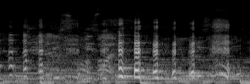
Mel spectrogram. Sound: laughing

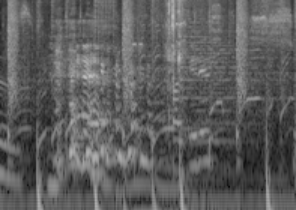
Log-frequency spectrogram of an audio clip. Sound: both laugh

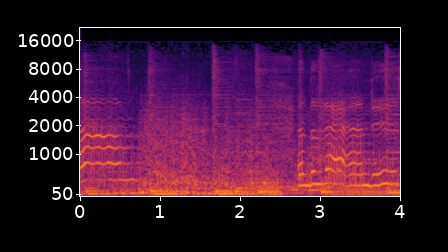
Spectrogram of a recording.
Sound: thunder

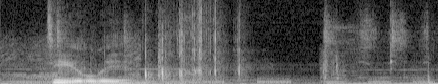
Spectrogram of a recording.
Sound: cards riffling

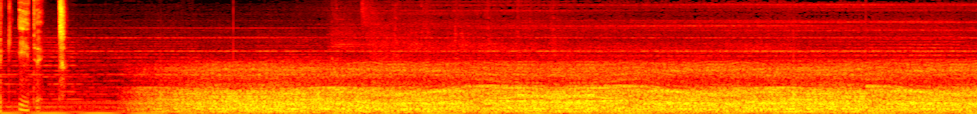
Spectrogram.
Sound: evil howling winds

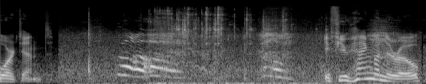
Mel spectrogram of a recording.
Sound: grunts, pants

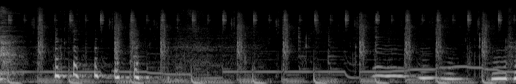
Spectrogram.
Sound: chuckles

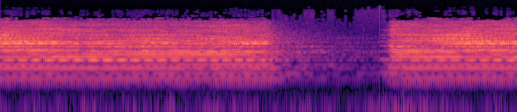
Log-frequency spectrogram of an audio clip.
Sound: train horn hooting

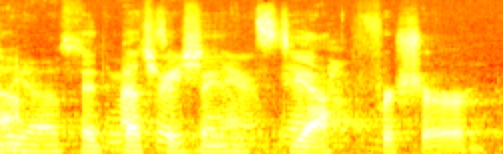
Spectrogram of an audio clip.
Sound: chattering

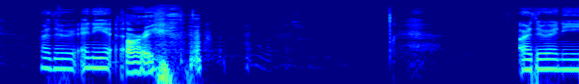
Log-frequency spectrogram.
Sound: chuckles

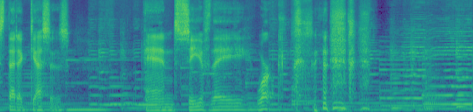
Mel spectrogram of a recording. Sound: laughs

